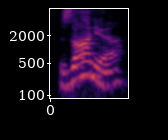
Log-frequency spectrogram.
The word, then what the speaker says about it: Zonya: So remember, Zonya does rhyme with lasagna, so I didn't make that up.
